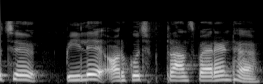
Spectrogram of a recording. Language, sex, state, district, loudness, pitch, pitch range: Hindi, male, Jharkhand, Garhwa, -15 LUFS, 190 Hz, 180-205 Hz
